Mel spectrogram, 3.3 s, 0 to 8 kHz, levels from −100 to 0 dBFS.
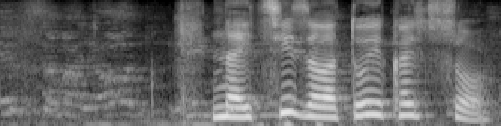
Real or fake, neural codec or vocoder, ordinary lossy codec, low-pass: real; none; none; none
